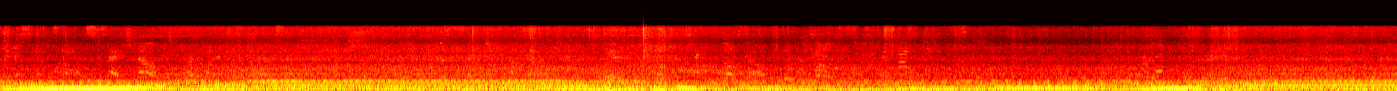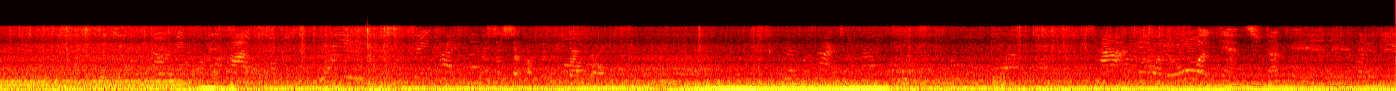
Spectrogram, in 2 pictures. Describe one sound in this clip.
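A bus engine hums and whines as it drives.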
